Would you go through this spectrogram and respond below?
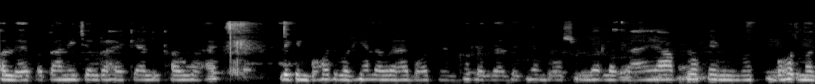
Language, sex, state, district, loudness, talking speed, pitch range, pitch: Hindi, female, Bihar, Araria, -24 LUFS, 240 wpm, 205-225 Hz, 215 Hz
